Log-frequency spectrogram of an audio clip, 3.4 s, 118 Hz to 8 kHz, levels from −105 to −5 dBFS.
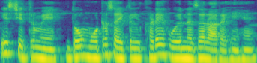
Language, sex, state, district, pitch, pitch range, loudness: Hindi, female, Bihar, Samastipur, 165 Hz, 155-175 Hz, -14 LUFS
